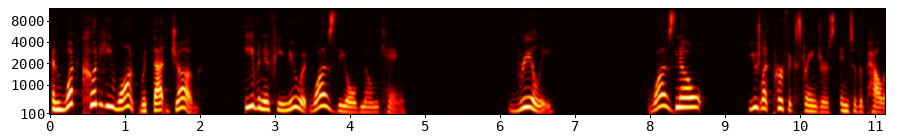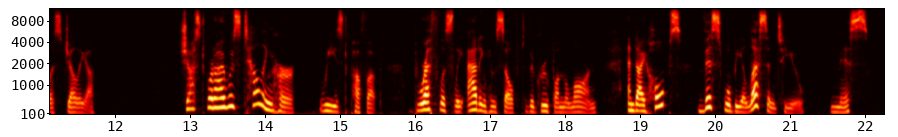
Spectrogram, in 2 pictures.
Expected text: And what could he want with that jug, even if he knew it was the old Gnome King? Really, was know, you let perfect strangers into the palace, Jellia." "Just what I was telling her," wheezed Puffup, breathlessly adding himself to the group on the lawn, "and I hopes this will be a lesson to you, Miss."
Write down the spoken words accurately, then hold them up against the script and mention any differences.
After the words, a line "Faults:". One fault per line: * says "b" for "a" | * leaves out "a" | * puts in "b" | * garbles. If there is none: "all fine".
And what could he want with that jug, even if he knew it was the old Gnome King? Really, was know, you let perfect strangers into the palace, Jellia." "Just what I was telling her," wheezed Puffup, breathlessly adding himself to the group on the lawn, "and I hopes this will be a lesson to you, Miss."
Faults:
all fine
